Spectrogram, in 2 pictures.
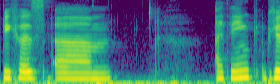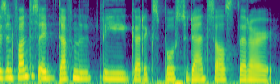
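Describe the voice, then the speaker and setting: A dancer in her twenties, appearing as an interview guest, talks casually in a mid-range, steady, clean voice with a darkish tone and a measured pace. English isn't her first language, and she's reflective, using many fillers and restarts as she searches for words.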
